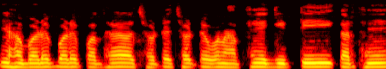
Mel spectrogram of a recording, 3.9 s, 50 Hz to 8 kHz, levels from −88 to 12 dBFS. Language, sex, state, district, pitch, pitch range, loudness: Chhattisgarhi, male, Chhattisgarh, Jashpur, 160 Hz, 155-160 Hz, -18 LUFS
